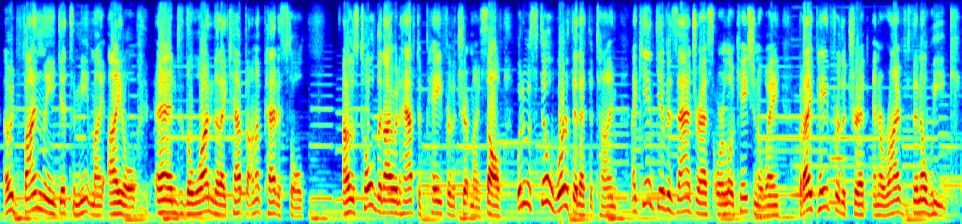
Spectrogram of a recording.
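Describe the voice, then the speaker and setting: A man's voice: fairly high pitch, expressive, a little fast. A man giving a mocking, amused dramatic reading of an online horror story as its narrator. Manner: amused, exaggerated, often breaking character. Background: faint music.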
